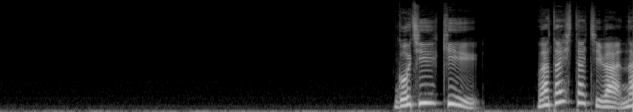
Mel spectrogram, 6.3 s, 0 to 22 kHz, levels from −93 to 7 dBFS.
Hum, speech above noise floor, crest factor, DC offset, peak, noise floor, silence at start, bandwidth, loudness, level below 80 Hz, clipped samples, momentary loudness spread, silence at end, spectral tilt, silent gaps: none; 36 dB; 18 dB; under 0.1%; -6 dBFS; -56 dBFS; 3.95 s; 15 kHz; -20 LUFS; -52 dBFS; under 0.1%; 18 LU; 0 s; -5 dB/octave; none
